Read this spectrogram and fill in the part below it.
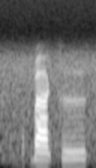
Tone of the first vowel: high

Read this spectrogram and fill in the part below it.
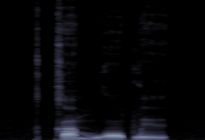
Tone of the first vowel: falling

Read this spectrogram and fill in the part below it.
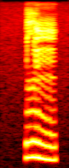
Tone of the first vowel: low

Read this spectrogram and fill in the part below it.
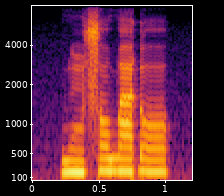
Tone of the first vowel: low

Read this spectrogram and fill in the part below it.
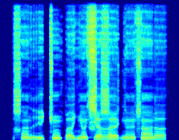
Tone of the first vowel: low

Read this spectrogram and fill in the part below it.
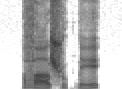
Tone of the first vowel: low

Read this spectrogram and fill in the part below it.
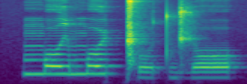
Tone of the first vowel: high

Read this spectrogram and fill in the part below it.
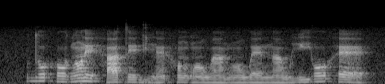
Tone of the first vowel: high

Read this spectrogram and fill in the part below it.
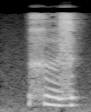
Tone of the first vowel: low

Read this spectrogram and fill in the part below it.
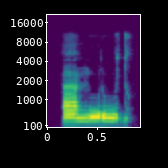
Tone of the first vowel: low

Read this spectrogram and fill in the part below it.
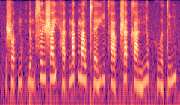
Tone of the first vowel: low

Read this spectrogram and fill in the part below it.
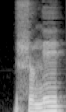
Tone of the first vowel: low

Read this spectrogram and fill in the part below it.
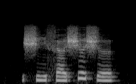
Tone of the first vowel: low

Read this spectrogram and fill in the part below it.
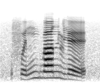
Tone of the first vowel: rising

